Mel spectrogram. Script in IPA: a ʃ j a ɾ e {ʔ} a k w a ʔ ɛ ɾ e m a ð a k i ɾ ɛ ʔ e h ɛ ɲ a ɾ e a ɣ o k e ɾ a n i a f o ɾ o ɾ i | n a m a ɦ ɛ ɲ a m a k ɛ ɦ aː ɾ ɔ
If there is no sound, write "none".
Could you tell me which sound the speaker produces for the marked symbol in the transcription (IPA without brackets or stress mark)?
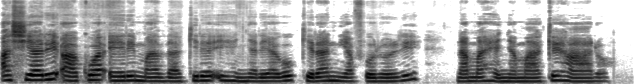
ʔ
